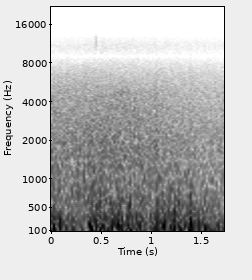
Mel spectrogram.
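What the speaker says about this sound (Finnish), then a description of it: "helvetisti tuulee kyllä saatana" Strong wind buffeting the microphone at a lakeside camp by Lake Karatsjärvi in Sweden, a loud continuous low roar with gusty swells and no speech.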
